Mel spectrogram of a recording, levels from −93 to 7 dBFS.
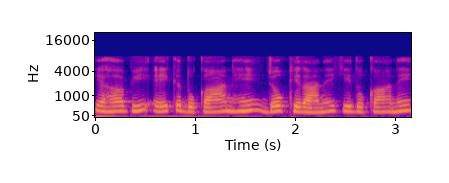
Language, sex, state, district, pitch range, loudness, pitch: Hindi, female, Bihar, Darbhanga, 190-215 Hz, -25 LUFS, 210 Hz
